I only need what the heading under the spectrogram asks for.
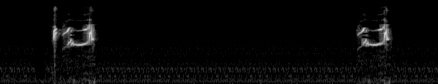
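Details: European goldfinch, Jordanian song style, training recording without faults: two brief, bright twittering notes roughly three seconds apart, otherwise near silence.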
